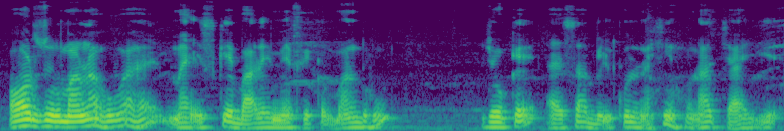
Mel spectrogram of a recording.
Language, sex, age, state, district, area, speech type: Urdu, male, 60+, Bihar, Gaya, urban, spontaneous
